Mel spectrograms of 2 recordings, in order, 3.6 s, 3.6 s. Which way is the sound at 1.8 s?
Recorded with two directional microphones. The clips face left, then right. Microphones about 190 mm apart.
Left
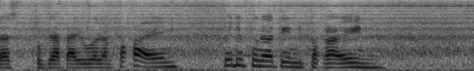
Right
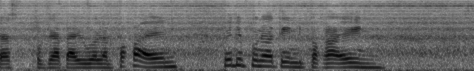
Centre (ahead or behind).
